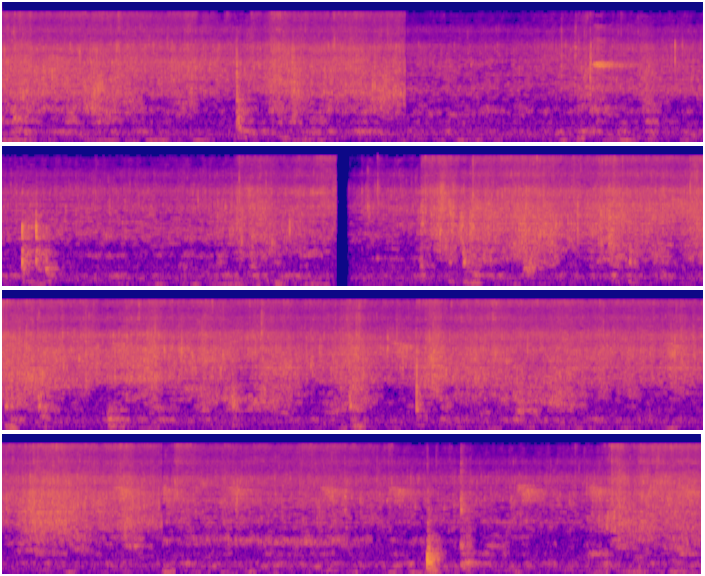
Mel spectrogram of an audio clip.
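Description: Potatoes and chicken sizzling in hot oil and masala in a clay handi: a steady hiss, with a wooden spoon stirring and knocking against the pot a couple of times.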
